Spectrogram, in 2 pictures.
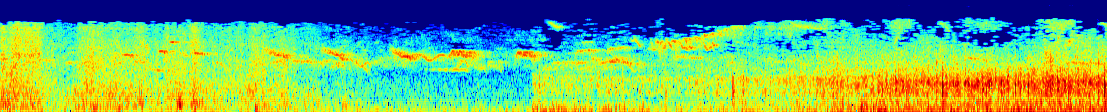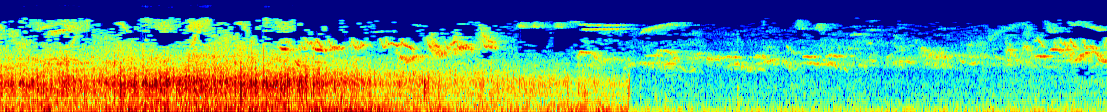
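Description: Birds chirping outdoors. A broad rushing noise comes in about four seconds in, swells to its loudest after about ten seconds and cuts off sharply near the end, leaving the birdsong alone again.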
